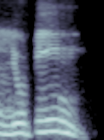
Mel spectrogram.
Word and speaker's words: lutein: अब इस corpus ल्यूटियम के अंदर जो फॉलिकुलर सेल्स हैं, उनके पास होता है एक पिगमेंट जिसका नाम है ल्यूटीन. क्या नाम है? ल्यूटीन.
